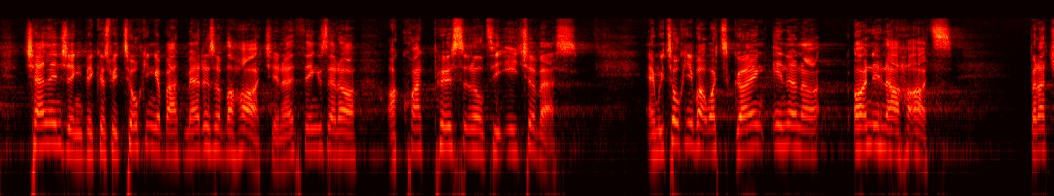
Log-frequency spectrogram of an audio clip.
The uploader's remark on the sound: Recorded live on Sunday the 18th September 2022.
